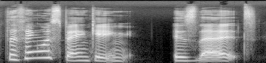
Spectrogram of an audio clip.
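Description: A middle-aged woman with a somewhat high, gravelly voice chats earnestly as a podcast co-host. She rambles, stacking up fillers as she works through her thoughts, recorded close and dry at home. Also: lively intonation, slow pace, no echo. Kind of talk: casual chat. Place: bedroom at home.

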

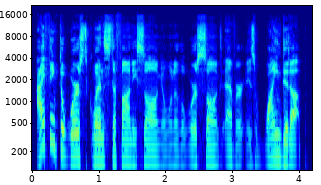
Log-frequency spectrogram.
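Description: Male podcast co-host, blunt and casual, forceful tone, close dry sound. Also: mid-range voice, brisk, dry recording. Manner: opinionated, blunt. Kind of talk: casual banter.

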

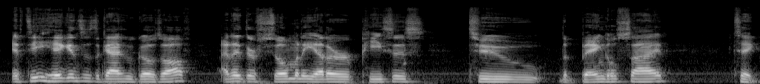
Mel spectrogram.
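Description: A man's voice: mid-range voice, fairly bright tone. A man hosting a solo sports podcast, giving opinionated betting picks in a casual way with lots of fillers and restarts. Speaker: podcast host.

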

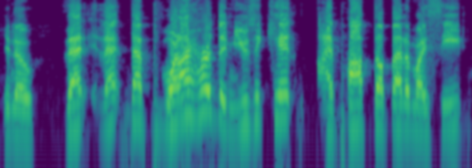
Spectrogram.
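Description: A man's voice: high voice, normal speed, bright, forceful tone, dry recording. A man in a casual group chat, rambling and emphatic as he talks like a fan.

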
